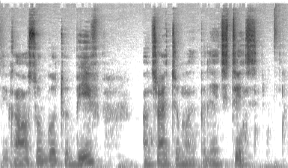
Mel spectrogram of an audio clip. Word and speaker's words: BeEF: into particular database so we talking about exploitation we're talking about beef see the way it is spelled we have it pre-installed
